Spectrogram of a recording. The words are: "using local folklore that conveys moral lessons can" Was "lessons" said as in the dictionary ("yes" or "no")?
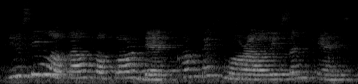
no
